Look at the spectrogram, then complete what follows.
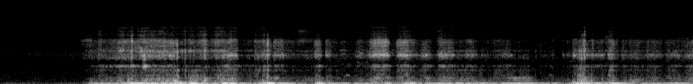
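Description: A loaded plastic sled sliding fast down a snowy slope, heard from a camera riding on the sled: a continuous rough scraping rumble with sharp jolts over bumps, and wind buffeting the microphone. It starts abruptly about a second in.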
